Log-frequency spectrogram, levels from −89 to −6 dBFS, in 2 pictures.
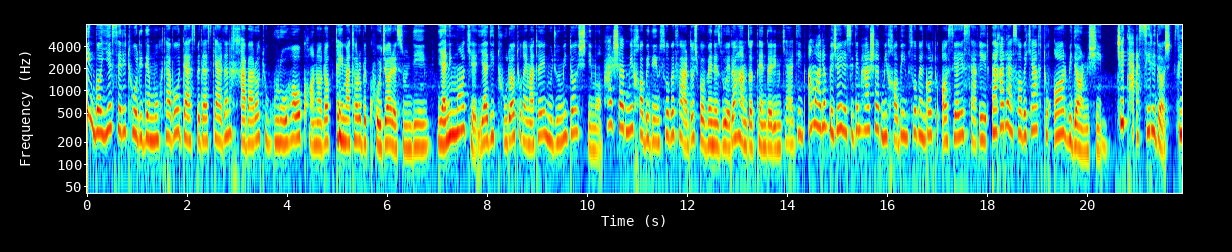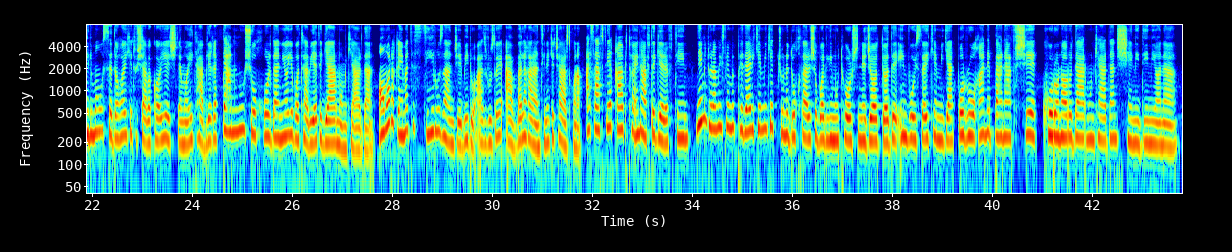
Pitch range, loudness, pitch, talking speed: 200-260 Hz, -25 LUFS, 230 Hz, 180 wpm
